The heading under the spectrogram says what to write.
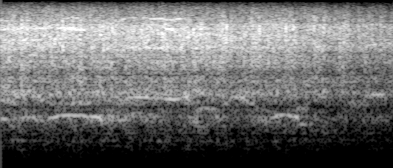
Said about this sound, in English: I think it's just a little applause we wanted to share this morning to show how much we appreciate you.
